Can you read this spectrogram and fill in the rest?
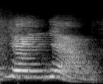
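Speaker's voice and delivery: a Southern TV cook greeting her fans; Paula Deen impression. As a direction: ham up Paula Deen talking through her nose. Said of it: "That's how she talks, with her nose".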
